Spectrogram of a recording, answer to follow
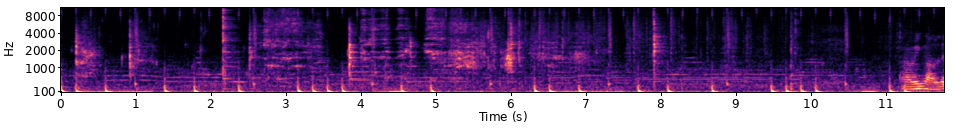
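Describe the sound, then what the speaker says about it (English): A spoon stirs a pot of thick deer ragu after water has been added, making repeated wet scraping and clinking sounds against the pot. Steady kitchen noise runs underneath. "And we're gonna give this a mix."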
